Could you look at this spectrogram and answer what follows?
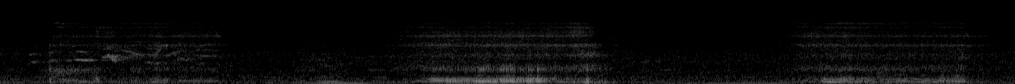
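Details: Snoring the snorer calls very strange: rhythmic rough snoring on each breath, about every four seconds (roughly 15 breaths a minute), with a faint whistling tone.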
